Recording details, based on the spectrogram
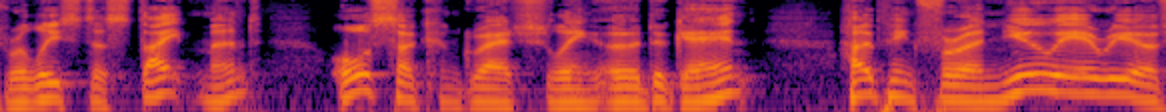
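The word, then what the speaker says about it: Erdoğan: Erdogan. Like Recep. That's his first name. Richard. Recep. – Yeah. – Erdogan.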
